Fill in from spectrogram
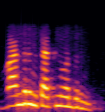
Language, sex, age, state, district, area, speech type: Tamil, female, 45-60, Tamil Nadu, Erode, rural, conversation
